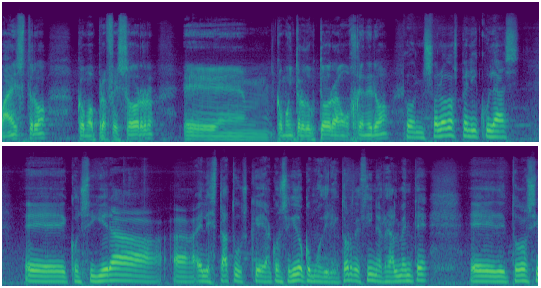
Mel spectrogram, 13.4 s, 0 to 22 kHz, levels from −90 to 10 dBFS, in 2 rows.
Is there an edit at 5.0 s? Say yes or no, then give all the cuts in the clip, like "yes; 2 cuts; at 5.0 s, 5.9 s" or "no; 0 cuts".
yes; 1 cut; at 5.0 s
